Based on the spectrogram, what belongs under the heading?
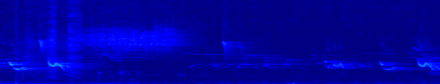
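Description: Birds calling outdoors: short chirping notes repeated every half second to a second. A low hum underneath stops a little under two seconds in.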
